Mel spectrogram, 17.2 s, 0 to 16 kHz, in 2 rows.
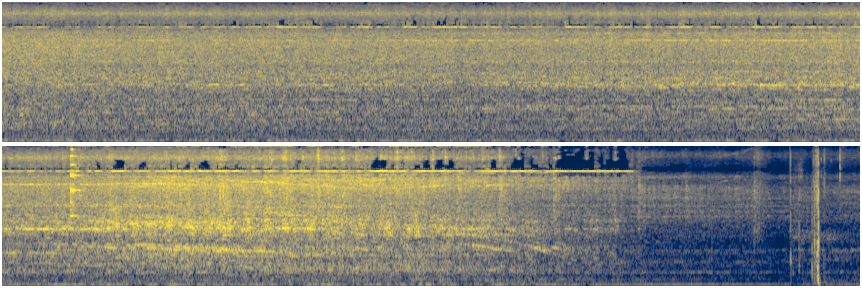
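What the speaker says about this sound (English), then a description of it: "That is a pretty long train." A 3D-printed toy train pulling more than 30 cars runs steadily along its track, producing a continuous close rolling rattle and whir that swells slightly midway, then quietens before a small click at the end.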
